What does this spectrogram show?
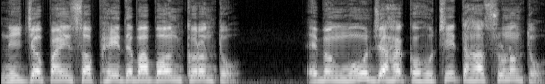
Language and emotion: Odia, angry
